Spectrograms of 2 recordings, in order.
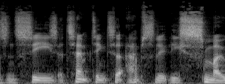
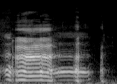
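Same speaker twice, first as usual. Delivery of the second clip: laughing; 9 semitones higher, 3 dB louder than usual. Real, not acted. Giggling through a silly image.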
